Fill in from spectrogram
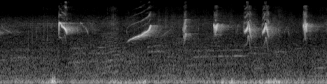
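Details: Javan bush lark in full song: a few high whistled notes, one long rising slur, then short bright chips in quick succession over a soft low background rumble.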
